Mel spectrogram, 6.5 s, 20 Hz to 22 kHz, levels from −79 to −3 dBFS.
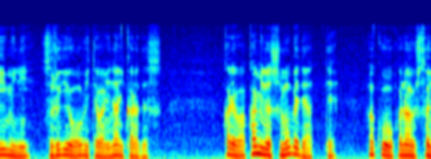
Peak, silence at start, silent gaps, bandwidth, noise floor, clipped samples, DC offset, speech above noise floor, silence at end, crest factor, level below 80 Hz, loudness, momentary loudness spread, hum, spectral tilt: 0 dBFS; 0 s; none; 11 kHz; -45 dBFS; under 0.1%; under 0.1%; 31 dB; 0 s; 14 dB; -46 dBFS; -16 LUFS; 10 LU; 50 Hz at -45 dBFS; -8 dB/octave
